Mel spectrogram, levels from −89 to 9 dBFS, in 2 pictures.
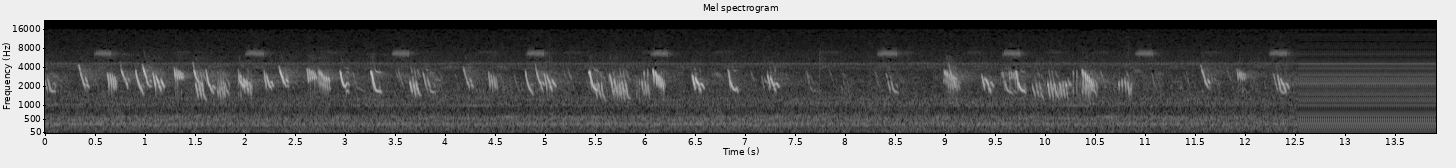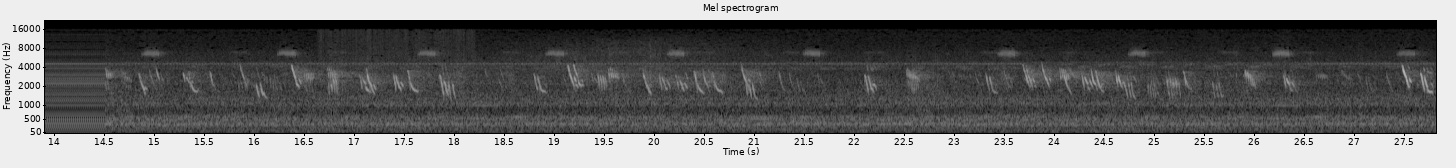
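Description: The audio breaks into a system hang loop from 12.55 to 14.52 s. A 20 ms slice repeats roughly a hundred times, giving a steady 50 Hz buzz that shows as evenly spaced vertical stripes on a spectrogram and an identical repeating waveform cycle. From 16.64 to 18.21 s, an unreliable data bit adds a constant crackling fizz. A marginal data line flips one bit in random samples, producing same-height spikes on the waveform and broadband speckle across the spectrogram.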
